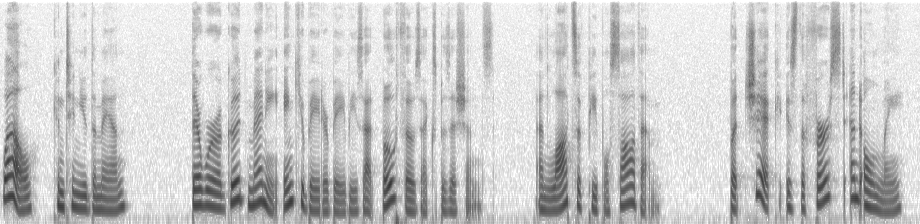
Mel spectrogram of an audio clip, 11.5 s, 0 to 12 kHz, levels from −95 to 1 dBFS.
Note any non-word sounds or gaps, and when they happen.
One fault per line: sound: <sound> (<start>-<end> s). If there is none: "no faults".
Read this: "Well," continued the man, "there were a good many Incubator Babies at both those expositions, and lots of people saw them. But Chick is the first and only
no faults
